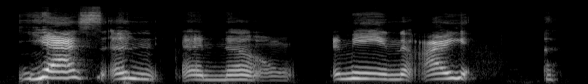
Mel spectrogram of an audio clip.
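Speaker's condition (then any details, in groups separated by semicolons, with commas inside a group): Friedreich's ataxia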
